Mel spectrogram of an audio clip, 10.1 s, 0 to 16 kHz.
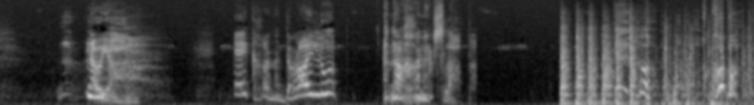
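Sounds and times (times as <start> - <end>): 
speech: 1.2 - 1.9, 3.2 - 6.4, 9.6 - 9.8
loud heavy pounding on a door: 7.4 - 10.0.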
